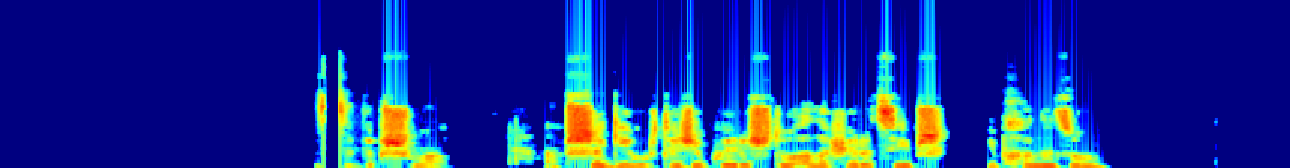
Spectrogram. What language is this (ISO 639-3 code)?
abk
